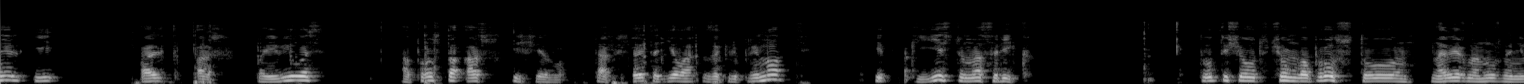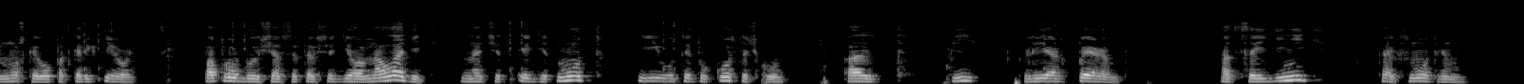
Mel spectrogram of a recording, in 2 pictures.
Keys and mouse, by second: 1.8 alt+h, 4.2 h, 8.5-11.4 middle drag, 16.0 click, 17.7-20.4 drag, 29.0-30.4 drag.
